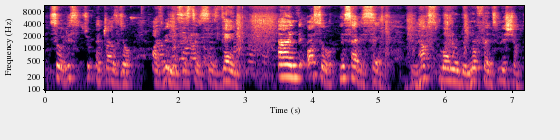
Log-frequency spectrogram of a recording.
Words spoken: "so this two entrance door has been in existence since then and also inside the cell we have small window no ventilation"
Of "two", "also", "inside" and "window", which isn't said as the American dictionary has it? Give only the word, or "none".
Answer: window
